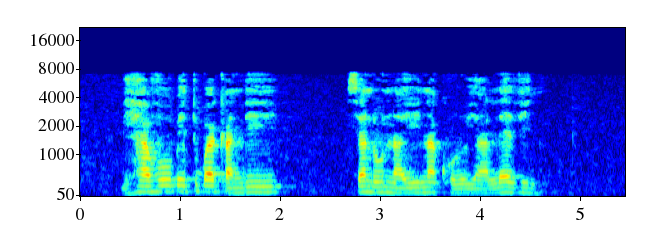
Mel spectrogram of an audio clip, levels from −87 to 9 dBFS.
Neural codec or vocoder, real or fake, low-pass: none; real; 7.2 kHz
